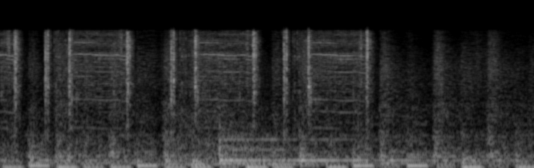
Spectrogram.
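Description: Camera shutters clicking in quick, irregular succession, about a dozen clicks, over sustained low background music.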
